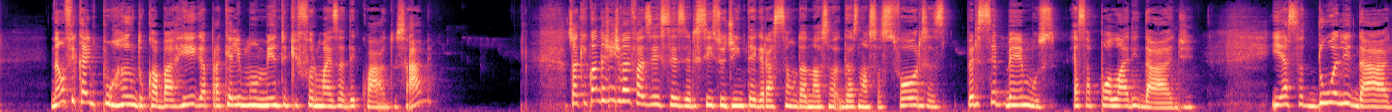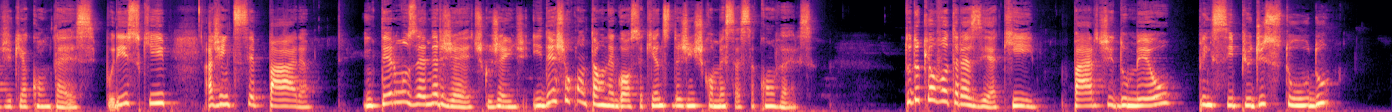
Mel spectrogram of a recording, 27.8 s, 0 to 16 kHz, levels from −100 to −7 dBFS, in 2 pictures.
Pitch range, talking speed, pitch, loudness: 200-260 Hz, 160 wpm, 225 Hz, -13 LUFS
